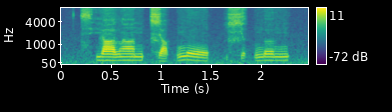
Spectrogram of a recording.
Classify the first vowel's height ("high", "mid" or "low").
low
